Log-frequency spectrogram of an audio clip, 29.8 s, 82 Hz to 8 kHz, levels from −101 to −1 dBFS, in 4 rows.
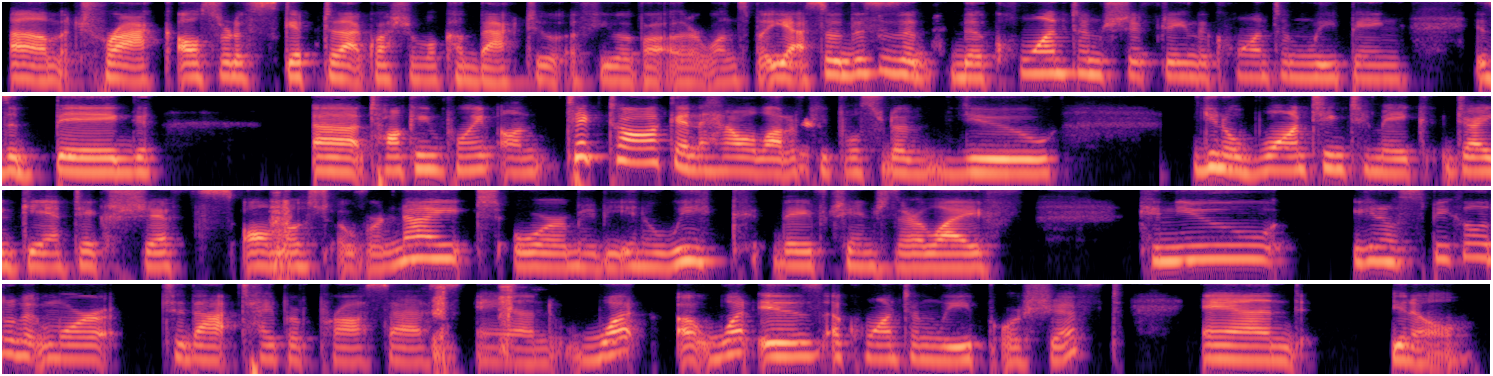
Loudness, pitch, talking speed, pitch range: -27 LUFS, 175 Hz, 185 wpm, 165-195 Hz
